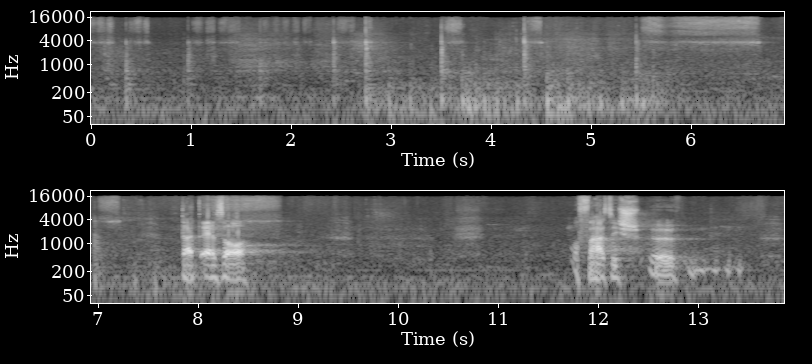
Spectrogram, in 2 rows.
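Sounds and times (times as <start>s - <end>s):
writing out a formula during a lecture: 0.0s - 8.8s
speech: 7.8s - 8.6s, 11.9s - 13.5s.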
